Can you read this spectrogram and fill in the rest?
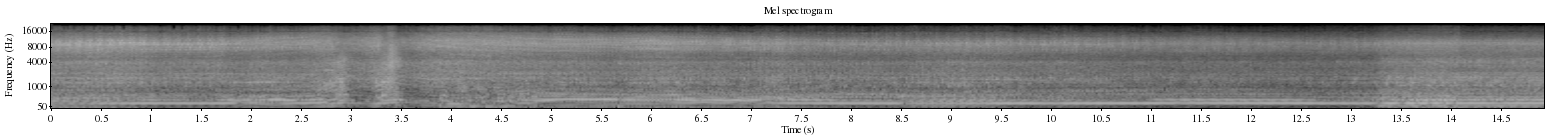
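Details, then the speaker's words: Mazda 13B rotary in a Willys GPW jeep, first start on a cold day, run briefly with the doors shut. The rotary fires with a smooth, buzzy idle, climbs cleanly through blips and drops back evenly: normal running and revving. "did you hear that exhaust this thing sounds good"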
